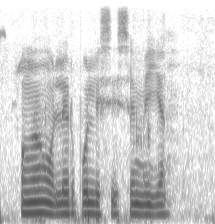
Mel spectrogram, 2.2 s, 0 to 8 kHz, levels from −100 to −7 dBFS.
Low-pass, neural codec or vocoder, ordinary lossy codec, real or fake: 7.2 kHz; none; none; real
